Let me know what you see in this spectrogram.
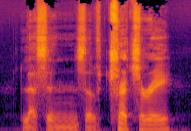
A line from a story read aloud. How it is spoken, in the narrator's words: Zack spat, too angry to care about the consequences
